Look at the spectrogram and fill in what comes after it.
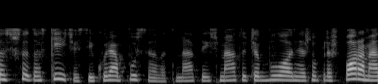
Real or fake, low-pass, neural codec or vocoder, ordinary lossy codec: fake; 5.4 kHz; codec, 16 kHz, 4 kbps, FunCodec, trained on Chinese and English, 50 frames a second; MP3, 48 kbps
